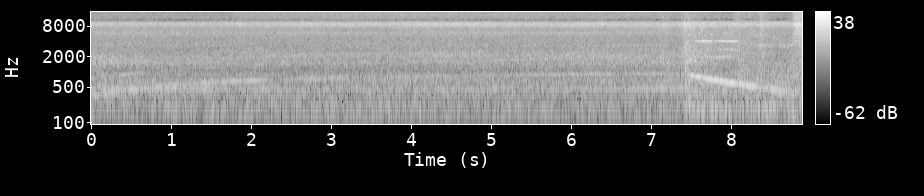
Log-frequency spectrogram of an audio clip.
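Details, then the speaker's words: Riccar 8850 vacuum motor, run backwards on an adapter with brushes removed and RPM slowly ramped before commutator polishing: a smooth, clean rising whine with no grinding or rattle. The bearings sound healthy. "I'm going to run this thing backwards and see how it sounds first and I'm going to slowly ramp up the RPM and if everything sounds good then I'll go ahead and put the polishing stone on"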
